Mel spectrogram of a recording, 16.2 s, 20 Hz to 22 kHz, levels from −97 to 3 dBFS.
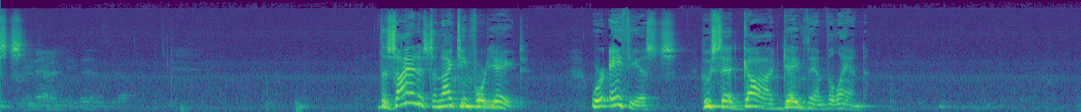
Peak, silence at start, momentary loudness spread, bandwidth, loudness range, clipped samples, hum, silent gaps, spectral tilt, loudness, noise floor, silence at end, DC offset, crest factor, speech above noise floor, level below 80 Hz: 0 dBFS; 0 s; 21 LU; 16.5 kHz; 13 LU; under 0.1%; none; none; -3.5 dB/octave; -15 LUFS; -51 dBFS; 2.1 s; under 0.1%; 18 dB; 35 dB; -60 dBFS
